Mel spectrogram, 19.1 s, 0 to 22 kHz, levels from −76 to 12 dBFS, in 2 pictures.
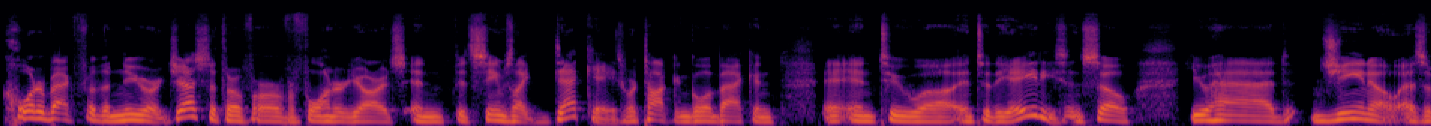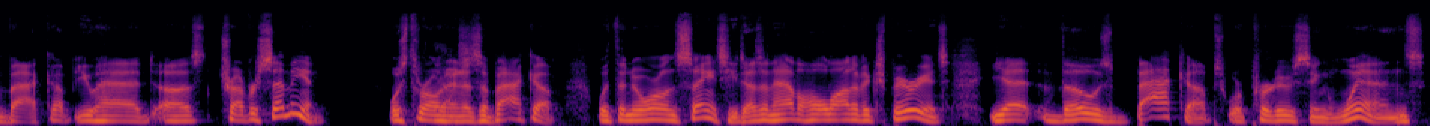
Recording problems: none

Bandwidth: 14.5 kHz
